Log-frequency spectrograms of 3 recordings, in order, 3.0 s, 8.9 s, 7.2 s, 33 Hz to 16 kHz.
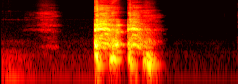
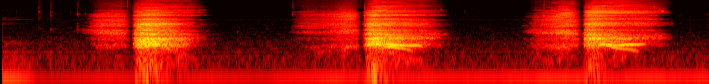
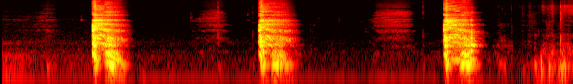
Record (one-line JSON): {"cough_length": "3.0 s", "cough_amplitude": 32768, "cough_signal_mean_std_ratio": 0.34, "exhalation_length": "8.9 s", "exhalation_amplitude": 9017, "exhalation_signal_mean_std_ratio": 0.48, "three_cough_length": "7.2 s", "three_cough_amplitude": 32768, "three_cough_signal_mean_std_ratio": 0.29, "survey_phase": "beta (2021-08-13 to 2022-03-07)", "age": "45-64", "gender": "Male", "wearing_mask": "No", "symptom_none": true, "smoker_status": "Ex-smoker", "respiratory_condition_asthma": false, "respiratory_condition_other": false, "recruitment_source": "REACT", "submission_delay": "1 day", "covid_test_result": "Negative", "covid_test_method": "RT-qPCR"}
